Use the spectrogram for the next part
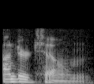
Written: undertone

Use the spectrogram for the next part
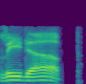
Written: lead up

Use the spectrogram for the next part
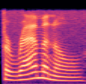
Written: foraminal

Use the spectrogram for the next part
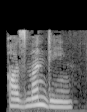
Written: osmundine

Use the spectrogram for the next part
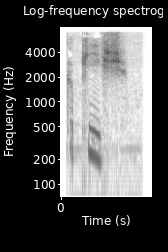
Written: capeesh

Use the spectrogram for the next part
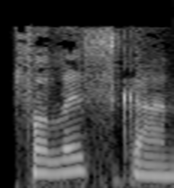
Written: faliscan

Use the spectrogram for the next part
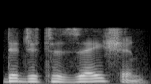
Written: digitization

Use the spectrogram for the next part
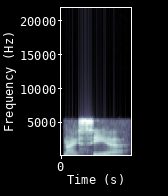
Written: Nicaea

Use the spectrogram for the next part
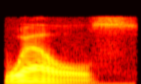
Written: Welles

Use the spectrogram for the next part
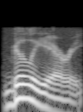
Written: biliary

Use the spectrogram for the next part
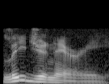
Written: legionary

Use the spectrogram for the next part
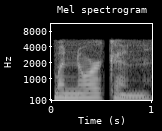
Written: Minorcan

